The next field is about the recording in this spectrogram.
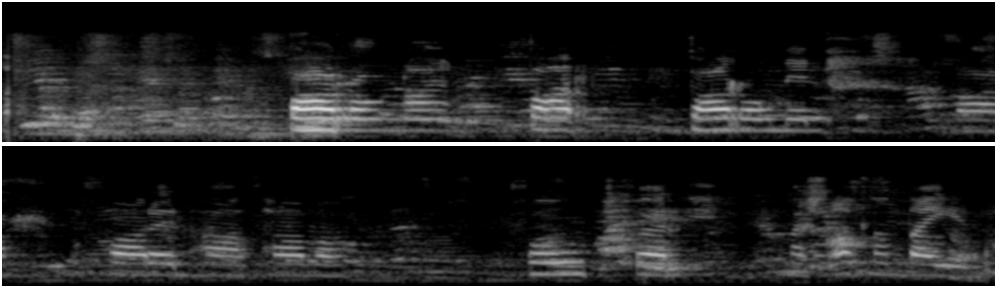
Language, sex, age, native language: Icelandic, male, 11, Icelandic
